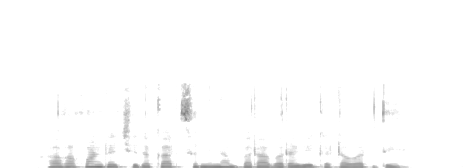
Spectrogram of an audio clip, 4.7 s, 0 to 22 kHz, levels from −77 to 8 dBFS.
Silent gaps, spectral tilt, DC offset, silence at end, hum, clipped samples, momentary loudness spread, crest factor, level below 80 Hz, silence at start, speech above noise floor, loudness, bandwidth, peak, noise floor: none; -5 dB/octave; under 0.1%; 0.65 s; none; under 0.1%; 8 LU; 18 dB; -86 dBFS; 0.45 s; 40 dB; -44 LUFS; 11.5 kHz; -26 dBFS; -83 dBFS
